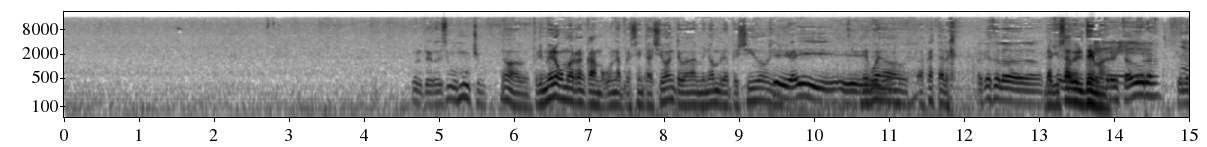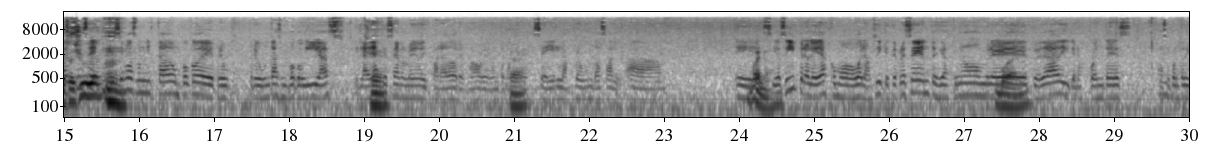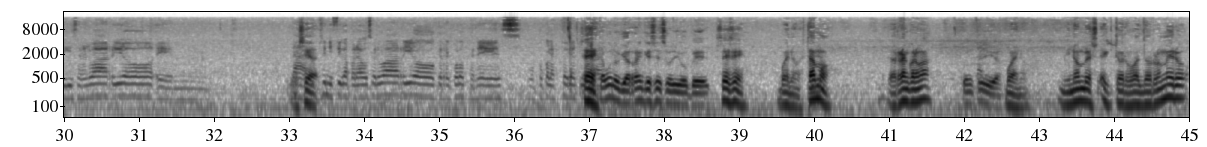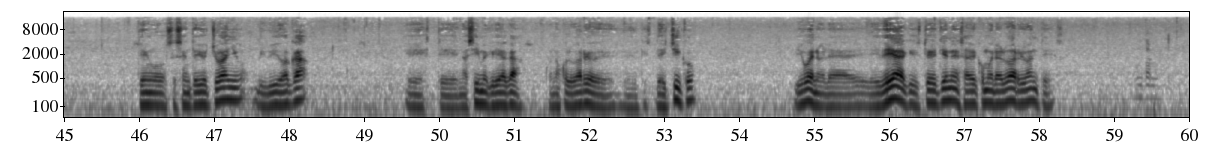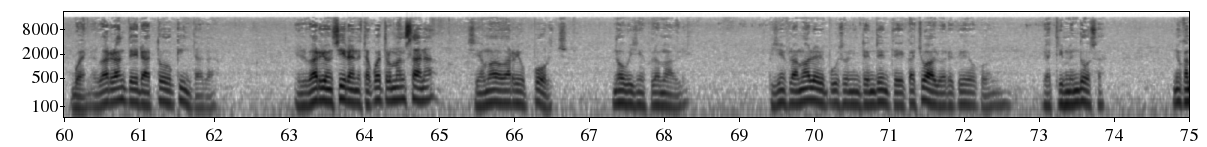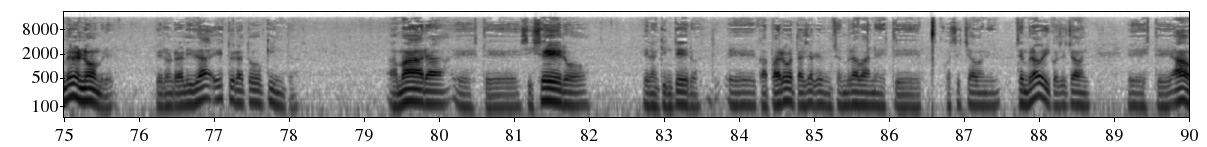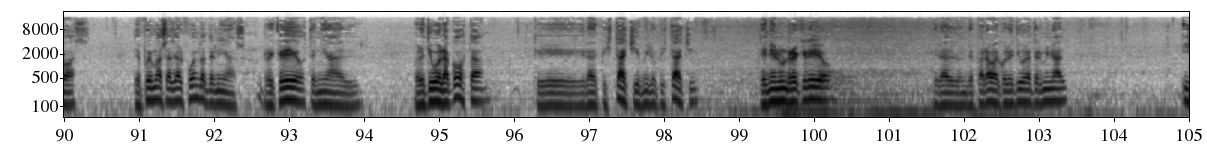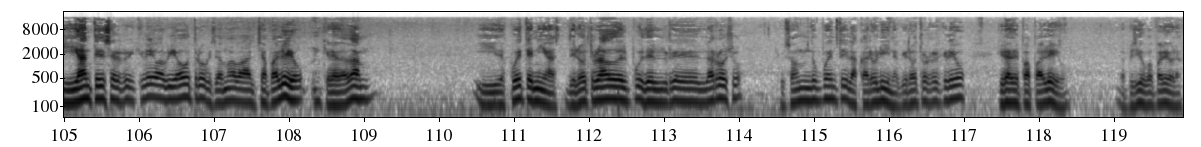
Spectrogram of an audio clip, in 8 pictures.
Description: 1 grabación sonora en soporte magnético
